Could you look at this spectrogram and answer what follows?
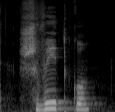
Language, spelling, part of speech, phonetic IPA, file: Ukrainian, швидко, adverb, [ˈʃʋɪdkɔ], Uk-швидко.ogg
- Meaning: fast, quickly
